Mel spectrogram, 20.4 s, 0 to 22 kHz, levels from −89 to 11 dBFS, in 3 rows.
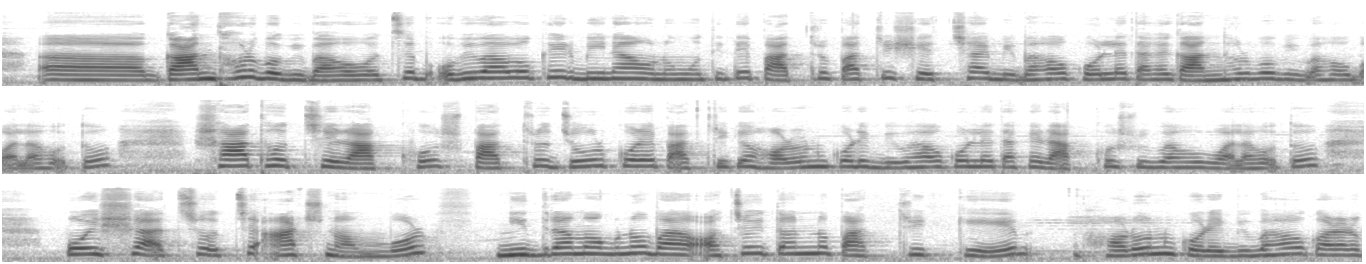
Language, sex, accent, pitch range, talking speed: Bengali, female, native, 235-280 Hz, 130 wpm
